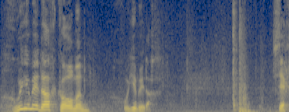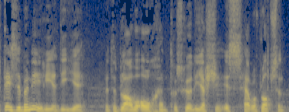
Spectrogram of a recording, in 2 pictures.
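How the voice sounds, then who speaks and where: An actor playing a wry, self-assured investigator in a radio play, explaining himself to a superior. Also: male voice, mid-range voice, big pitch swings, moderate pace, pauses often, a little mellow, slight background noise, natural voice. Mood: breezy. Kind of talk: Dutch radio play acting.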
